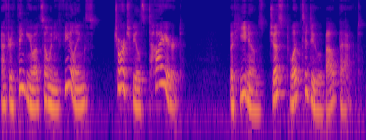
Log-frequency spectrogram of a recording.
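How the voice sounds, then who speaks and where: A woman with a low-pitched voice narrates a children's picture book. Her intonation swings widely from phrase to phrase, and she delivers each line deliberately and expressively for young listeners. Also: sing-song, a little mellow. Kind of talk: scripted read-aloud narration of a picture book.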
